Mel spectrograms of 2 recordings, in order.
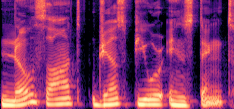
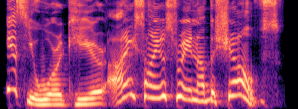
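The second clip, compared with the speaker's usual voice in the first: rising much higher into an insistent Karen voice; Karen insisting; 9 semitones higher than usual. A narrator's reading. Karen insists the veteran works at the store, high insistent voice. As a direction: push it up high, stubborn and accusing. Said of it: "Karen insisted".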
